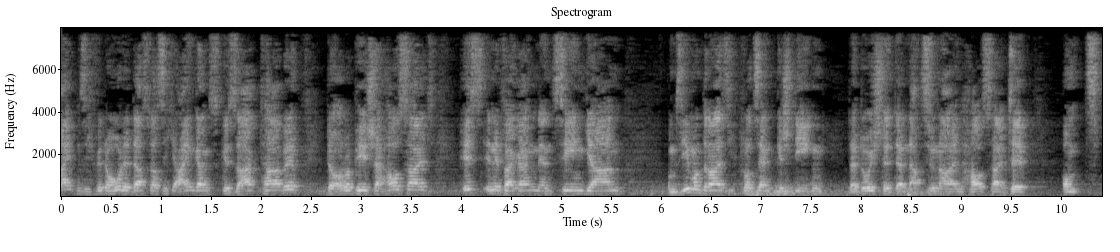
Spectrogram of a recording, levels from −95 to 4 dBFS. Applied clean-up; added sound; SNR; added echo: none; Thunder; 17 dB; reverberation time 0.2 s.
